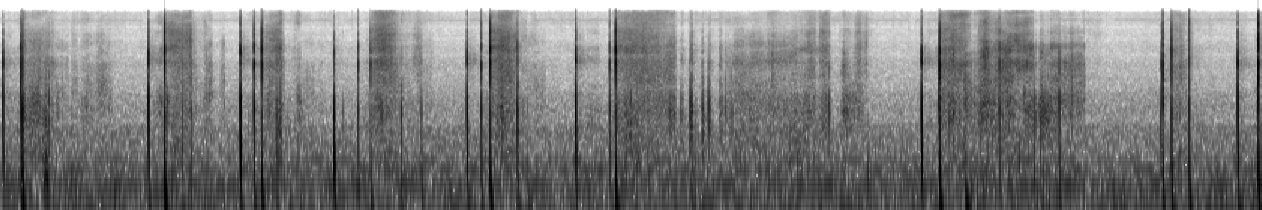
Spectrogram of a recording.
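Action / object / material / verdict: tap / hard plastic phone case / plastic / none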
